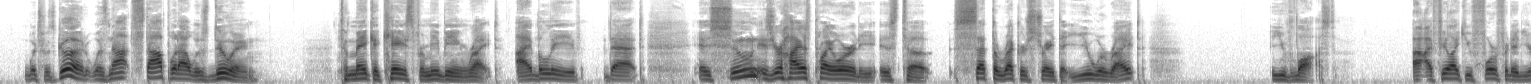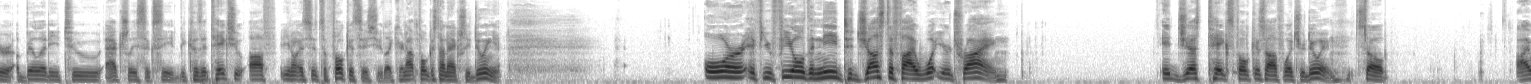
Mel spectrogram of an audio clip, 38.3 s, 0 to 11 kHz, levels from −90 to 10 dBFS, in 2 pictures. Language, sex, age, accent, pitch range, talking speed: English, male, 40-59, American, 105-150 Hz, 140 wpm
